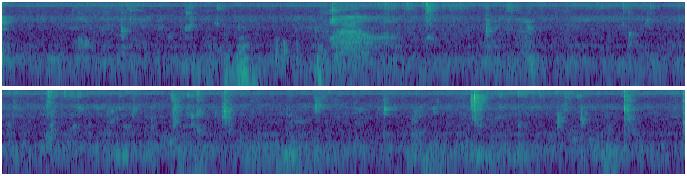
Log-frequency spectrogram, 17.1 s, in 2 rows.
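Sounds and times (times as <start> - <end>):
wet chewing and lip-smacking: 7.7 - 17.0.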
